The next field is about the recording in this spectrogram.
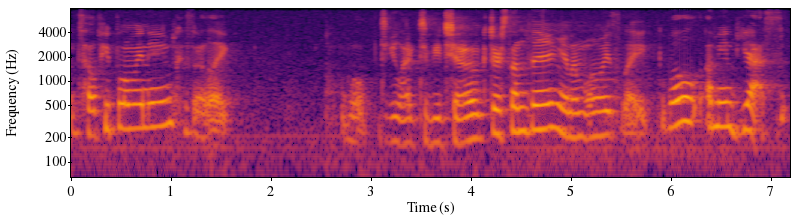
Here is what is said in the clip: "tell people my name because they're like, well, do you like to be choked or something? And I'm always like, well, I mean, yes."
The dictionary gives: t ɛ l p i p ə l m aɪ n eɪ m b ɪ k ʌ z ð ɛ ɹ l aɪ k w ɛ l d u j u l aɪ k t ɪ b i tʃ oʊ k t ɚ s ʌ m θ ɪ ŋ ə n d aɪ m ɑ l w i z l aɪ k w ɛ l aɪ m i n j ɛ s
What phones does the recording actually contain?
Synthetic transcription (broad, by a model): t ɛ l p i p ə n m aɪ n eɪ m k ʌ z ð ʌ ɹ l aɪ k w ɛ l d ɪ j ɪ l aɪ k t ɪ b i tʃ oʊ k t ɚ s ʌ m θ ɪ ŋ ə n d aɪ m ɑ l w i z l aɪ k w ɛ l aɪ m i n j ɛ s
